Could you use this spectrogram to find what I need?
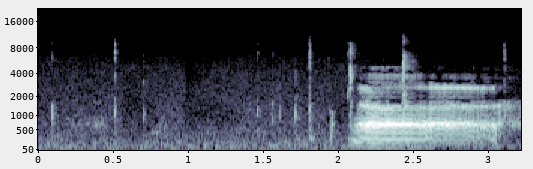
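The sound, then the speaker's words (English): Sparse taps on a computer keyboard, a few soft, separate clicks at an uneven pace, followed near the end by a louder voice. “I just typed Star Wars Squadrons. Squadrons Oculus.”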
